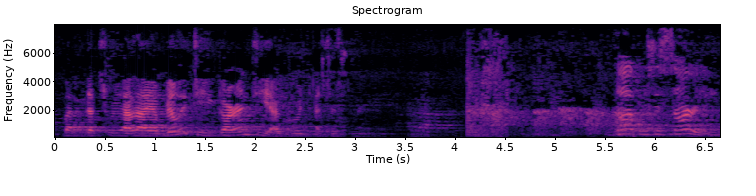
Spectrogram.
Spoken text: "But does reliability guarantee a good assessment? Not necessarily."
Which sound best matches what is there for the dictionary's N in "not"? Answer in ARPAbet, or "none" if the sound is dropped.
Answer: L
